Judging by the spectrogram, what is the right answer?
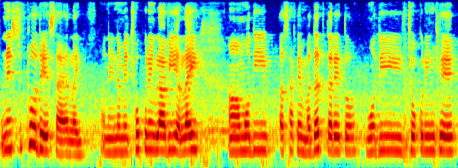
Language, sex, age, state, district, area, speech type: Sindhi, female, 30-45, Gujarat, Surat, urban, spontaneous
